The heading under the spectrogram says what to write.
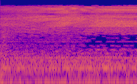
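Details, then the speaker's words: PA sound system with music cut off: steady bright frying hiss from the tweeters and sometimes horns, not the amplifiers. "from your tweeters mainly sometimes your horns you know they do that little frying hissing all right i'm gonna show you a quick tip how to get rid of that so when you cut your music off it is silent"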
